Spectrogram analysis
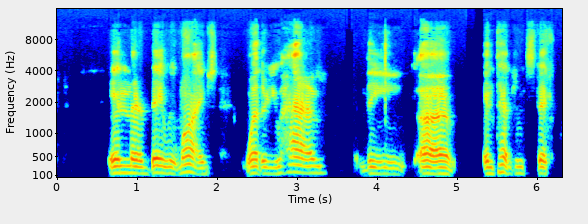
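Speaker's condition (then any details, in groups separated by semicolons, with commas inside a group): Cerebral palsy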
